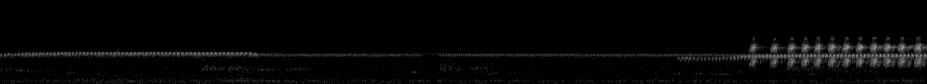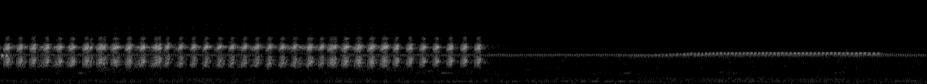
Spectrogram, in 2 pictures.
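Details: Night in mid-April, north-east Italy: mole crickets trill steadily, then tree frogs in the pond break in with a long, loud series of quick regular croaks for about six seconds before falling silent again.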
